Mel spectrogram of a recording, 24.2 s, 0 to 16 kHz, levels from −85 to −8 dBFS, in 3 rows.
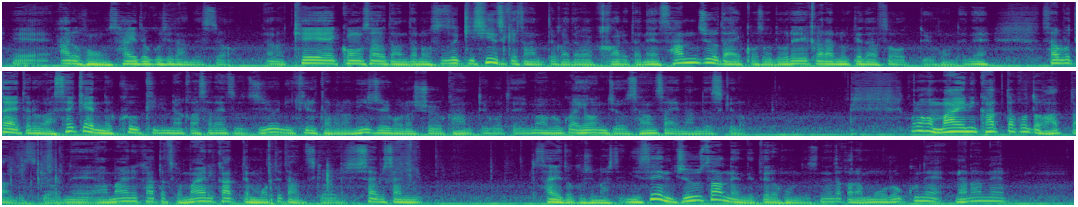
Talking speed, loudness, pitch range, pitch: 440 characters per minute, -28 LUFS, 95-125 Hz, 105 Hz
